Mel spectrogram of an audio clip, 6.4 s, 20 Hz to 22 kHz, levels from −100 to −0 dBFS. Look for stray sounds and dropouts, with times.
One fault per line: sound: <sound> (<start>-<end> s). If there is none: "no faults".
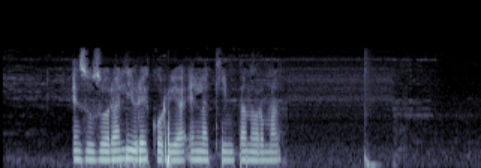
sound: thud (4.9-5.1 s)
